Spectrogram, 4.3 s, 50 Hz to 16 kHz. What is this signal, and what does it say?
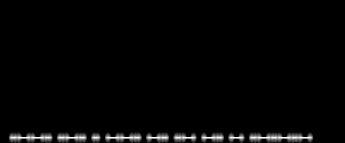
Morse code, heard as a keyed tone, about 27 wpm, 700 Hz. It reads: PREGNANT.
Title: Sentences from Top 1000 Words - Review Part 6 - 28wpm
